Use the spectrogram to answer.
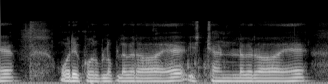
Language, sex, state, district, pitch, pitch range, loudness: Hindi, male, Uttar Pradesh, Shamli, 150 Hz, 150-160 Hz, -17 LUFS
